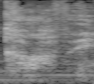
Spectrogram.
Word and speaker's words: Coffey: John Coffey, man. Like the drink. Only not spelled the same.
